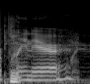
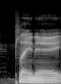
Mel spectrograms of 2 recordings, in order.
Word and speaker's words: plein air: I was reading up about, when I looked at your Instagram, I was looking at some of the plein air painting. Is that how you pronounce it? – Yeah, or plein air. – Plein air, yeah. And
